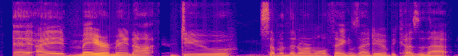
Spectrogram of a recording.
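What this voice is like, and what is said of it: Slightly wonky voice. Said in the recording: “I am on the tail end of being sick. So apologies if my voice is a little wonky.”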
